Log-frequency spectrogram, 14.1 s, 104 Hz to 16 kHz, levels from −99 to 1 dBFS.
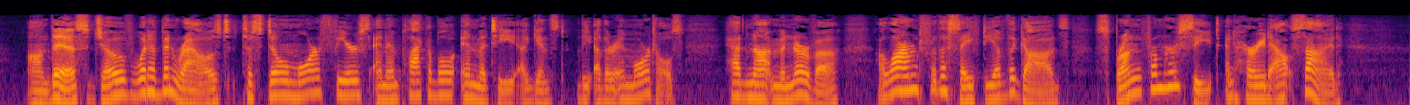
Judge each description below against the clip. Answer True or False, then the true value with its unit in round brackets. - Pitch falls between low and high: True (150 Hz)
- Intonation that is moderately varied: False (5.8 semitones)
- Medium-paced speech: True (150 wpm)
